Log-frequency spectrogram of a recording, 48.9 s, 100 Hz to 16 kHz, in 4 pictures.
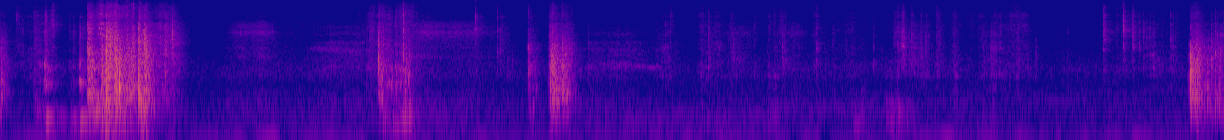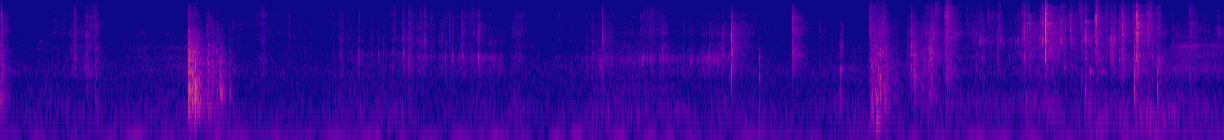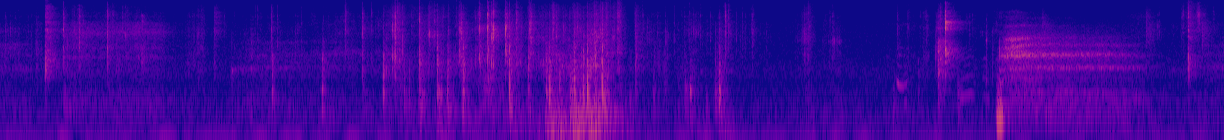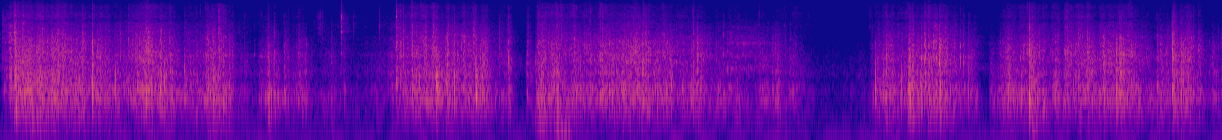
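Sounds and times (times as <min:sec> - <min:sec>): clicks scrapes and crinkling: 0:14.2 - 0:34.2, 0:36.3 - 0:44.8.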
